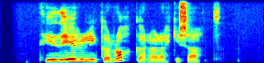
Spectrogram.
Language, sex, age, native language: Icelandic, female, 13, Icelandic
